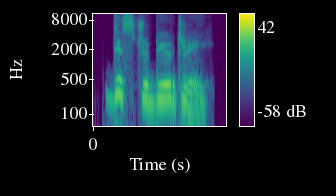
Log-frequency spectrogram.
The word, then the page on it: Distributary: Indian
